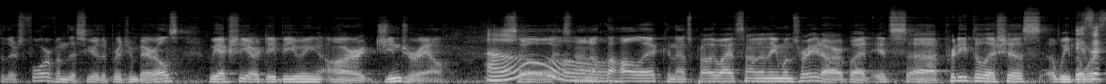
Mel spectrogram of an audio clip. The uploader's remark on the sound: LIVE from the Minnesota State Fair!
